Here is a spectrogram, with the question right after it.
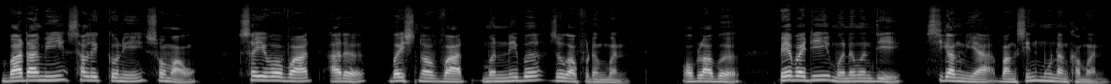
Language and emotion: Bodo, neutral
